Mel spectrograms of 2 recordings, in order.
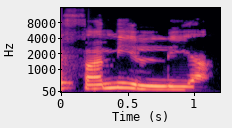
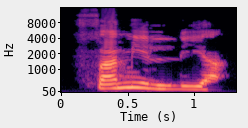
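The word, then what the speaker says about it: famiglia: You will not say familia. No, you say familia mean that this is g I becomes. You say what? Familia. Familia. Familia. Because we have this sound le that is what we call family in English.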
